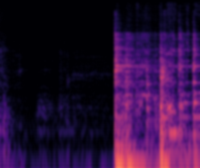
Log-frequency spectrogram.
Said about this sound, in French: on a une magnifique épaule de veau que l'on met dans la cocotte minute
